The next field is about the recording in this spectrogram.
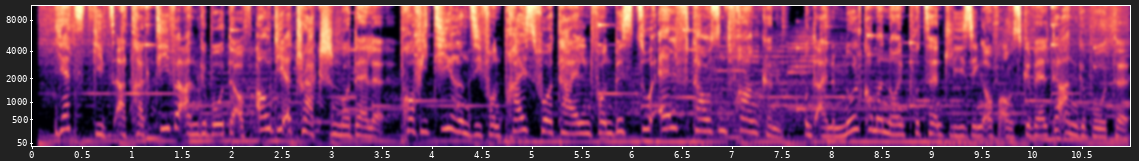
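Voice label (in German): Werbung, German, Swiss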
